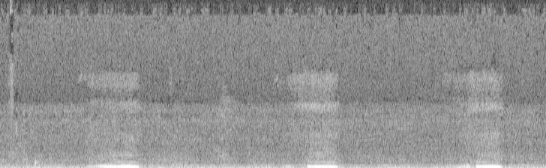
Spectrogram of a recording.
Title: Can a cat snore like humans? #trending #cat #catcare #animals #anime #catlove #trending #viralvideo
